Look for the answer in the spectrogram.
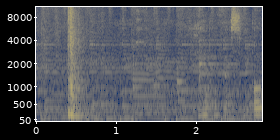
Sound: lid clatters

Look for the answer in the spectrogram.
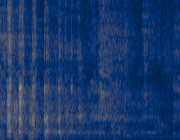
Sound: laughter

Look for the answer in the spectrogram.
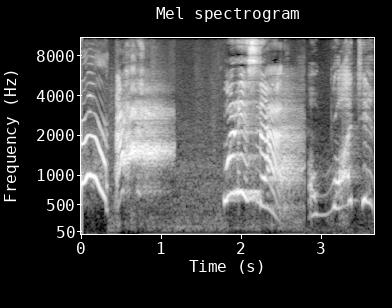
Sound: laughing; shrieks

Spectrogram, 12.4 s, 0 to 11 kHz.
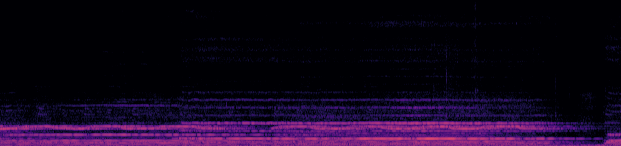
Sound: tenor 2 whistling

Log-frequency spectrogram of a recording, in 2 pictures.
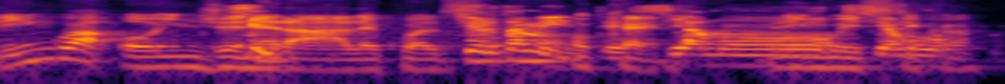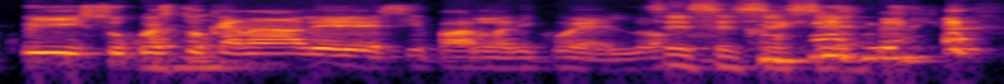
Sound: both laugh

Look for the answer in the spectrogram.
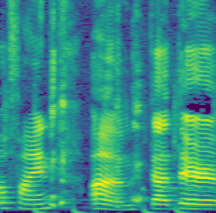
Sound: coughs

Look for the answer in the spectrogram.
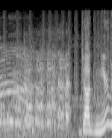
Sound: laughter

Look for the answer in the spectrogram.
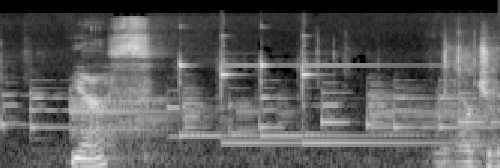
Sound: doorbell chiming

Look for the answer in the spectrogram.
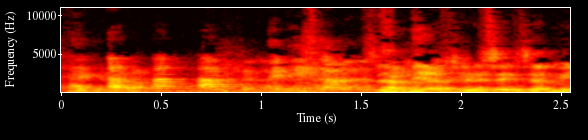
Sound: laughs

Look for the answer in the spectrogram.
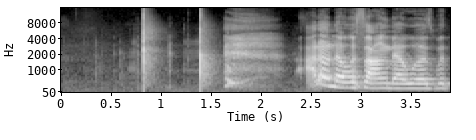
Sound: claps

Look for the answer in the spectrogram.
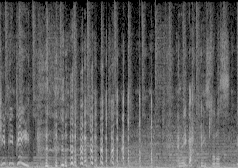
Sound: laughter

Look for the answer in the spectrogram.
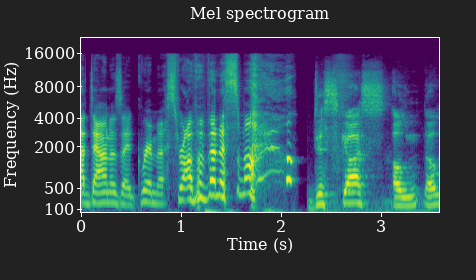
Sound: laughs

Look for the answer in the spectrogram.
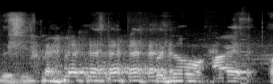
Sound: laughter

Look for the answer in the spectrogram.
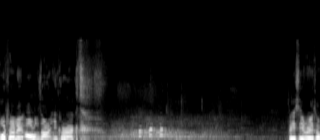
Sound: collective groan

